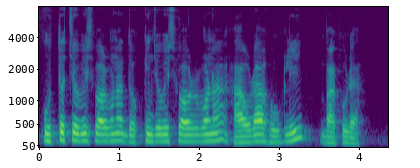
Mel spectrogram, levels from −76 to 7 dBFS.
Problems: none marked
